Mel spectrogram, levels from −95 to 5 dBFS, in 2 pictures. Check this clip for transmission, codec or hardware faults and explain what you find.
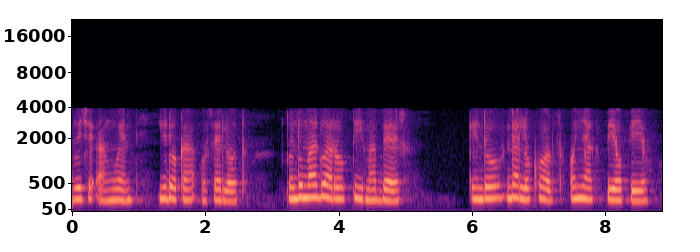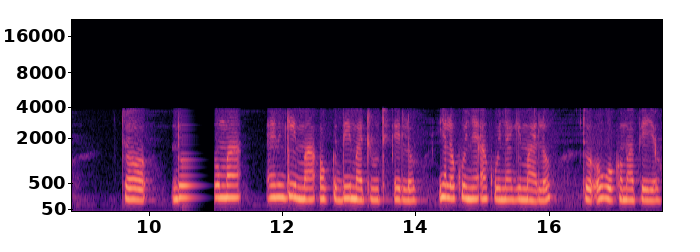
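Four kinds of network fault show up in the speech, all clustered in the second half, heard through a narrowband call path whose spectrogram stops sharply at 4 kHz, as G.711 A-law at 64 kbps would.

From 10.50 to 11.00 s there is a call audio freeze. The sound stalls for about half a second, the last sound held as a fading buzz or hiss that dies to silence for roughly 40 ms before speech resumes where it stopped. The likely cause is packets held up in transit, draining the jitter buffer so the receiver had to stretch out what it last had. Nothing is lost, but about 480 ms of delay is added. On a spectrogram the final frame's harmonics smear horizontally and fade. The waveform shows a decaying tail and a brief flat gap.

Between 11.36 and 11.39 s comes a skip ahead. Roughly 150 ms of speech is dropped, in transit or by an overflowing jitter buffer, while later packets were already queued. 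The two sides join almost directly, giving an abrupt jump. The waveform shows a sudden envelope discontinuity, and the spectrogram a vertical seam where formant tracks break.

From 11.53 to 12.95 s, ending just before "matut e", there is a jitter buffer slow-down. The receiver repeated single pitch periods to rebuild its reserve, adding about 164 ms and running the speech at 89% speed. Pitch stays put while syllables drag. On a spectrogram the formants are stretched in time with unchanged harmonic spacing. The waveform shows runs of near-identical periods.

Jitter buffer speed-up occurs twice. From 14.16 to 16.01 s the speech runs at 121%, with roughly 400 ms cut. From 16.55 to 17.62 s it runs at 107%, with about 100 ms removed. With the buffer holding more audio than its target, the receiver trimmed pitch-period pieces to cut the delay, so the speech sounds hurried, most clearly in the first stretch, at the same pitch. 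Spectrogram syllables look compressed in time. The waveform has shortened voiced segments with small splice points.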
